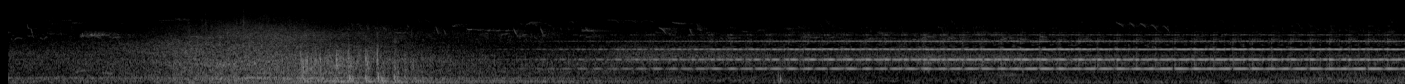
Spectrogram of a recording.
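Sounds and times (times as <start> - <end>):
small birds chirping: 0.1 - 2.1, 3.8 - 10.0, 10.6 - 14.0
car driving past: 0.6 - 8.3
wheels knocking over rails: 3.0 - 4.4.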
